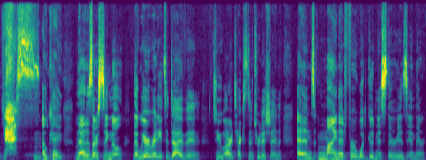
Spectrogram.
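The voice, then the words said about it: Slightly hoarse, laryngitic voice. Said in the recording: “I'm dealing with a touch of laryngitis here ... at some point this is going to turn into the demonology hour with Mickey Mouse”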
